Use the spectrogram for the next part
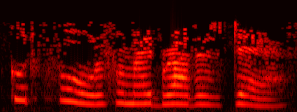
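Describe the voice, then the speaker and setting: A woman's voice: high-pitched, expressive, a little slow. An actress playing a commanding noblewoman in mourning in radio Shakespeare, with stately theatrical diction. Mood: indulgent. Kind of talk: 1970s radio Shakespeare acting. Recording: dull, hissy vintage radio recording.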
